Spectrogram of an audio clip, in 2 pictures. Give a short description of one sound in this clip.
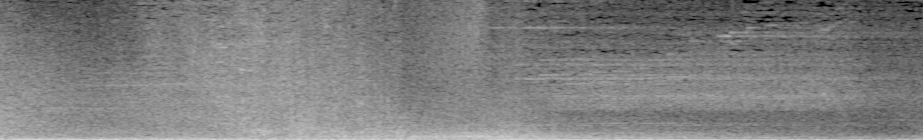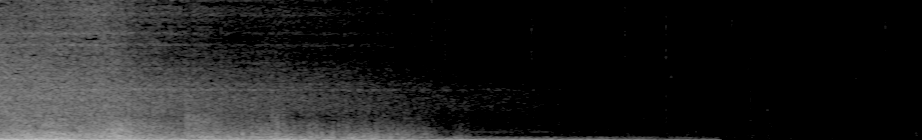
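A game's victory fanfare booms loudly and fades away.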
